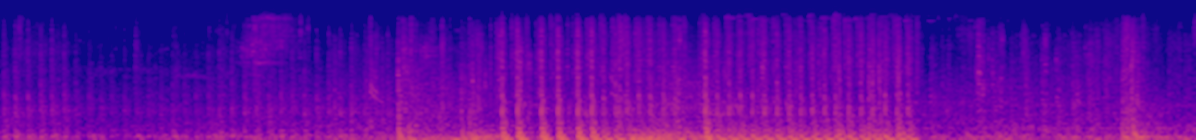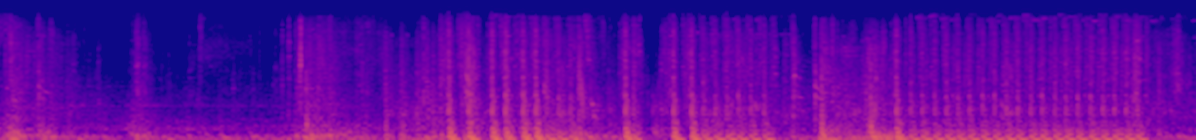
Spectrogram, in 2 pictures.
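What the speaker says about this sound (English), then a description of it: "Who is shooting? Oh, it's another turret." Turret gunfire in the Anthem video game, sustained rapid bursts of automatic shots that swell and fade over dense battle noise with no talk.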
